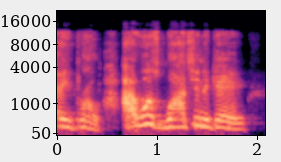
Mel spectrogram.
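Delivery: hushed whisper. A guest joining late at night with kids asleep, whispering. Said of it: "Why are you whispering?".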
